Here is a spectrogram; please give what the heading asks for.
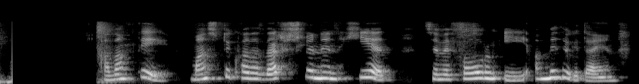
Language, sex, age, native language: Icelandic, female, 20-29, English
